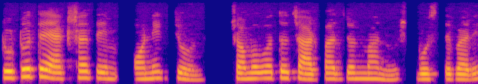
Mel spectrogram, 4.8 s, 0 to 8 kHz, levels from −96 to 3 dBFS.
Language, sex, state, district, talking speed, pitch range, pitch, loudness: Bengali, female, West Bengal, Kolkata, 115 wpm, 190-220 Hz, 205 Hz, -17 LUFS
